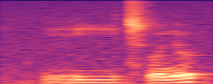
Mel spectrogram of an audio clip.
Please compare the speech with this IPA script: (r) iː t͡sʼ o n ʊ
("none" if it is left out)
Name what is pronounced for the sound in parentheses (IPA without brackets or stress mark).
r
